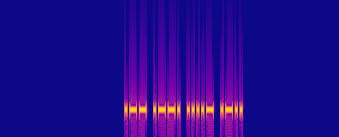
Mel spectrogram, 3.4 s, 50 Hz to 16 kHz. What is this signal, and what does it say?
Morse code, heard as a keyed tone, about 51 wpm, 700 Hz. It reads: WP4L
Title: USA Call Signs - 4 Characters - 50wpm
